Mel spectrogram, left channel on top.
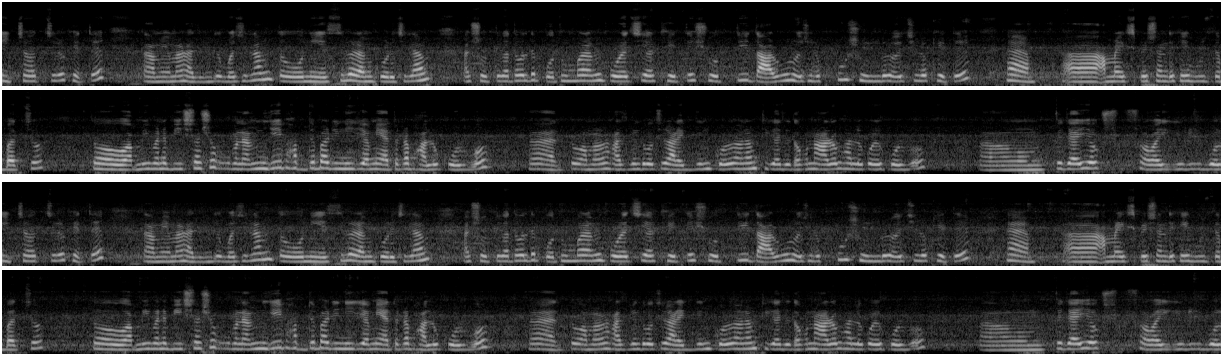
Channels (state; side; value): normal; both; correlation 0.94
